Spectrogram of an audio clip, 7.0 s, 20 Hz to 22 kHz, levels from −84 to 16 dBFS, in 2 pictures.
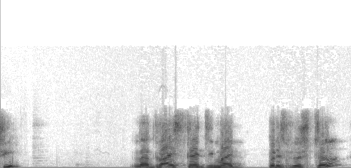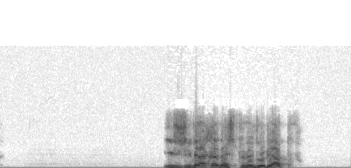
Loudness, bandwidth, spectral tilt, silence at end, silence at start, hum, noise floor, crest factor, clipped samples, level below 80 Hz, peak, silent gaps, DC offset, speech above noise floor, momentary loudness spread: -14 LUFS; 8.2 kHz; -4.5 dB/octave; 0.6 s; 0 s; none; -56 dBFS; 16 dB; under 0.1%; -46 dBFS; -2 dBFS; none; 2%; 43 dB; 11 LU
